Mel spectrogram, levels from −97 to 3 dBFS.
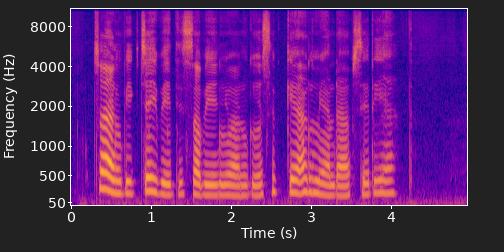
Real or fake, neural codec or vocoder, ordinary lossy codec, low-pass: fake; vocoder, 22.05 kHz, 80 mel bands, WaveNeXt; none; none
